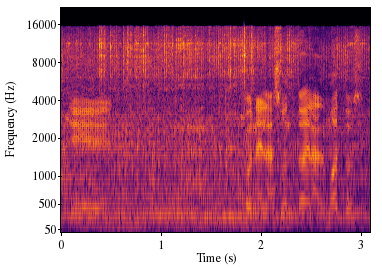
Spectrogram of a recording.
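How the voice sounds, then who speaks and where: Over loud background noise, a man talks at a moderate pace in a dry recording with no echo. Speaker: motovlogger. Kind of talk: casual vlog chat. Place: motorbike.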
